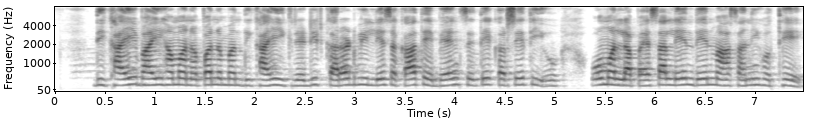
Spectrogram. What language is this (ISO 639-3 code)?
hne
